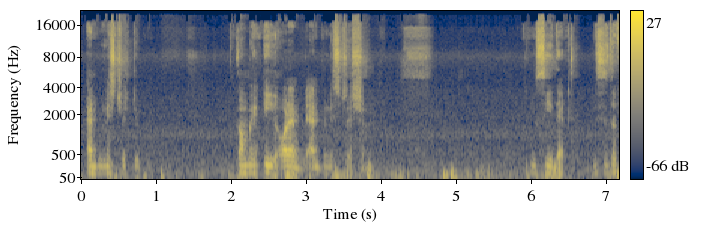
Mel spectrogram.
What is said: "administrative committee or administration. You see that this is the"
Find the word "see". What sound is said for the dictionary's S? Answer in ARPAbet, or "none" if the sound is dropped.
S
